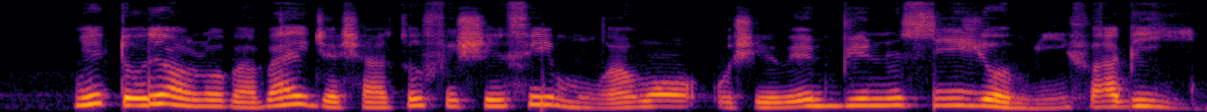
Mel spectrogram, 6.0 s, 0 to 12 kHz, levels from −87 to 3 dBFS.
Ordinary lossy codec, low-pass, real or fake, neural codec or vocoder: none; none; fake; codec, 24 kHz, 6 kbps, HILCodec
